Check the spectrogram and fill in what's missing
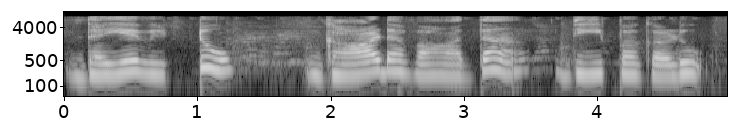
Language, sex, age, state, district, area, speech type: Kannada, female, 30-45, Karnataka, Tumkur, rural, read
